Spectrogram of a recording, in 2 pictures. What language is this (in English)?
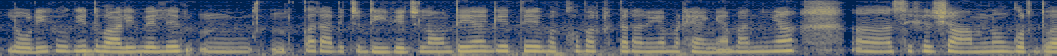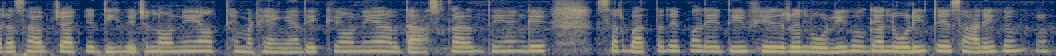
Punjabi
